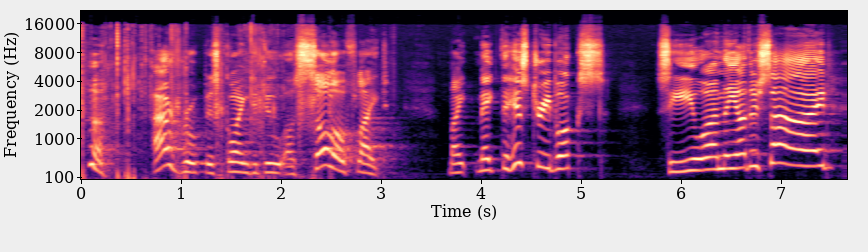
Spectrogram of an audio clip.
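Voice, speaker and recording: A woman playing a doubtful, sassy beetle in a radio drama, with a dry, deliberate delivery. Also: high-pitched, expressive, a bit bright. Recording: clearly noisy background.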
